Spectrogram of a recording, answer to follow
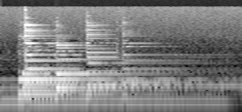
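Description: Acoustic guitar: a D chord is struck about a quarter second in, followed by quick hammer-on note changes on the high string, then left ringing and slowly fading.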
